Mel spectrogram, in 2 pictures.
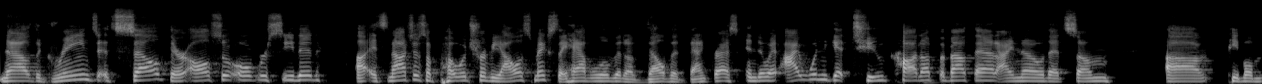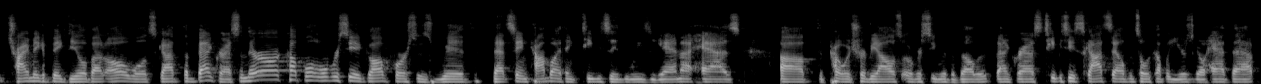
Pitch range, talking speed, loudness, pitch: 125-175 Hz, 210 wpm, -28 LUFS, 145 Hz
